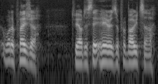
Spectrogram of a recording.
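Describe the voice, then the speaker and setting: A man's voice: mid-range voice, fairly even intonation, fast talker. A middle-aged man with a Manchester accent, an event promoter giving a chatty, self-deprecating address at a press conference. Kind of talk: informal speech to the press.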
